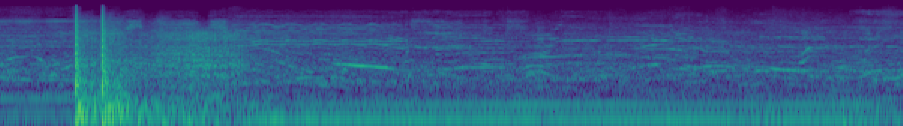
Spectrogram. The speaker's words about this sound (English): So I'm gonna let you guys watch the firework display here, and I'm gonna snap me some photos.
